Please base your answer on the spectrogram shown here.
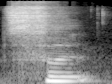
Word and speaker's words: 呲: So now this one has a different pronunciation called 呲.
